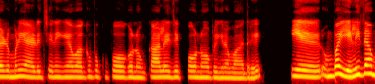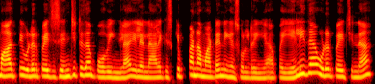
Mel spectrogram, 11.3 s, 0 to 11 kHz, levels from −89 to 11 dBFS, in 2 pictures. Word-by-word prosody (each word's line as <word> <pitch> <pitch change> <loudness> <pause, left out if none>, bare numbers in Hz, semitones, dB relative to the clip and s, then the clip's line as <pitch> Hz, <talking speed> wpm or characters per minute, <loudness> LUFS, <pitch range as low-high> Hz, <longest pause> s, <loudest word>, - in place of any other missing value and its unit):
AM 205 0 +2
மணி 205 +2 -1
ஆயிடுச்சு. 190 0 -3
நீங்க 195 0 -4
வகுப்புக்கு 195 0 -6
போகணும், 190 -2 -2
காலேஜுக்கு 195 -1 -2
போணும், 190 -1 -1
அப்படிங்கிற 175 -1 -4
மாதிரி. 165 +2 -4 0.6
எ - - +7 0.4
ரொம்ப 225 +5 +3 0.2
எளிதா 265 +8 +5
மாத்தி, 230 +2 +2
உடற்பயிற்சி 220 -2 0
செஞ்சுட்டு 230 +5 -1
தான் 245 -5 0
போவீங்களா? 180 -1 0
இல்ல, 200 -1 +1
நாளைக்கு 185 0 -3
ஸ்கிப் 235 0 -7
பண்ண 245 -2 +4
மாட்டேன்னு, 215 +3 0
நீங்க 195 -3 -1
சொல்றீங்க! 170 -2 -4
அப்ப, 180 +1 -15 0.2
எளிதா 300 +7 +3
உடற்பயிற்சின்னா, 210 -3 -1
195 Hz, 150 wpm, -23 LUFS, 185-220 Hz, 0.6 s, எ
